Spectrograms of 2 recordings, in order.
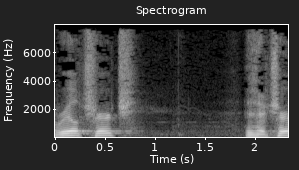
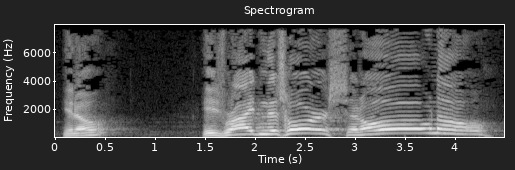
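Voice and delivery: dramatic dread; 6 semitones higher, 6 dB louder than usual. Retold or imitated. Gary reacting to the pastor's new idea, hammed-up dread. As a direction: ham up the weary complaint. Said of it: "as dramatically as it probably was".

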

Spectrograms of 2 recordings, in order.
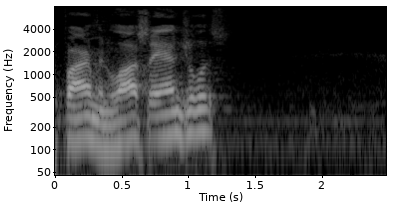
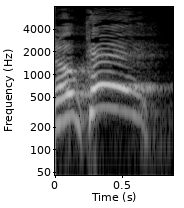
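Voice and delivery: much higher, louder okay; eager okay; 6 dB louder than usual. Retold or imitated. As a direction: answer with bright eagerness. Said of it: "he said".

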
